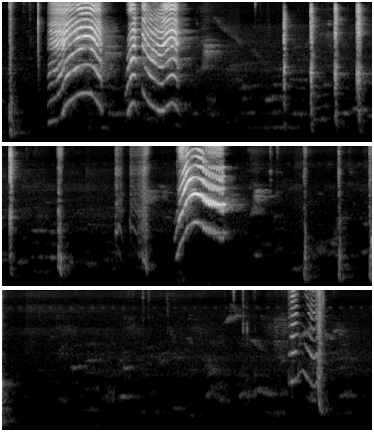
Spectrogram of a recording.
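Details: Indian ringneck parrot speaking "Mummy": two rough, wavering voiced phrases in quick succession, a run of sharp clicks, then one more loud, harsh, bending phrase; faint chatter near the end.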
